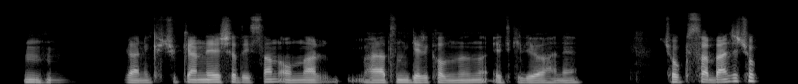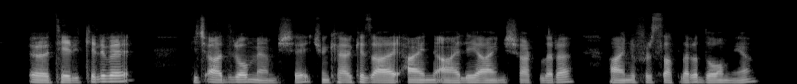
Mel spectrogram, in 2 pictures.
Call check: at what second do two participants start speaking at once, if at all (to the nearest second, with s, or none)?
none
